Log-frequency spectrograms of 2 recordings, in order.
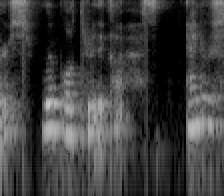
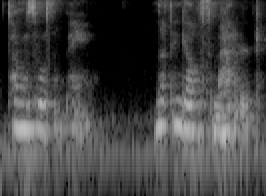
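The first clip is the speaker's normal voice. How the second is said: plain reading voice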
